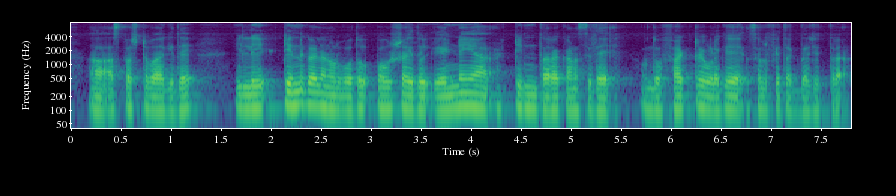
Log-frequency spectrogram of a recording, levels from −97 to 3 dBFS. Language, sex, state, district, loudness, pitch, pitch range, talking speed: Kannada, male, Karnataka, Mysore, -25 LUFS, 105 Hz, 100-110 Hz, 125 wpm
